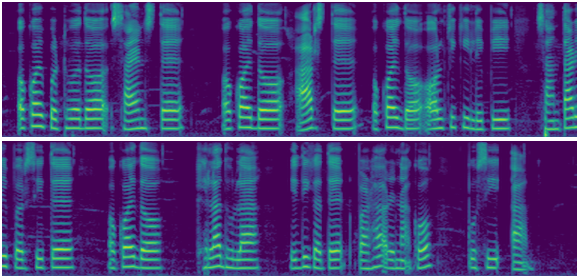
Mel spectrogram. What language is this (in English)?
Santali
